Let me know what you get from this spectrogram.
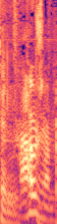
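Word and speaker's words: Huijsen: Bueno, atención, porque el Madrid firmado tiene a Hausen, como dicen ahora. ¿Se dice así, Melchor? – Hausen, perfecto.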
